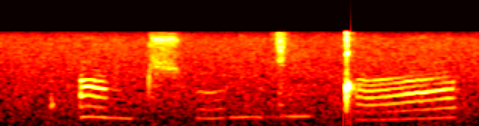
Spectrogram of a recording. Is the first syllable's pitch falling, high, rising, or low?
falling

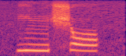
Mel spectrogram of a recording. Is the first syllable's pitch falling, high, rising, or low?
low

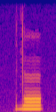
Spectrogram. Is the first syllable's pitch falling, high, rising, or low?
high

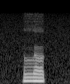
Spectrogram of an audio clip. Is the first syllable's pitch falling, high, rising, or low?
high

